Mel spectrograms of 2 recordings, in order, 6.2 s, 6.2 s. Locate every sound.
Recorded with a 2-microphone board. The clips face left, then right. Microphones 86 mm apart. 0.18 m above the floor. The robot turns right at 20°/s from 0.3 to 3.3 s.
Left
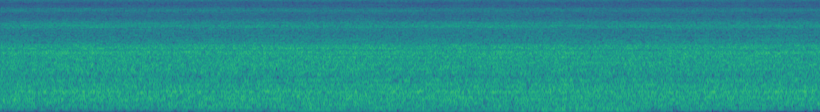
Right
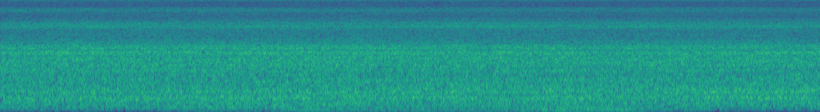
0.0 s running water: 145° left, 1.7 m; by 6.2 s 155° right, 1.7 m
